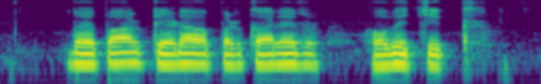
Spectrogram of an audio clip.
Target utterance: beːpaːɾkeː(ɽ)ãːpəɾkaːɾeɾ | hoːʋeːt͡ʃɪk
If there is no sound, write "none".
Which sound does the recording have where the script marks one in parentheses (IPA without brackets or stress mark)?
ɽ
